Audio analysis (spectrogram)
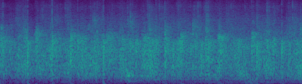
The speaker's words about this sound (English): It's been absolutely awesome. A huge round of applause for these guys, please. Great job.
